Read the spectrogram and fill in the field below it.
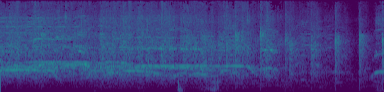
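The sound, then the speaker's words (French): A church audience applauds Jesus steadily with mixed cheering voices, a dense wash of clapping that thins near the end into scattered, sharper individual claps. “Donnez une bonne acclamation à Jésus.”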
